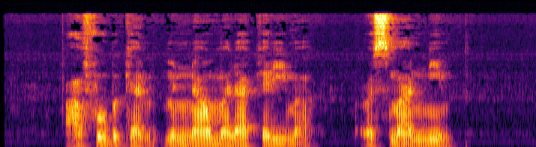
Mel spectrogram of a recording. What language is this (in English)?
Central Kurdish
